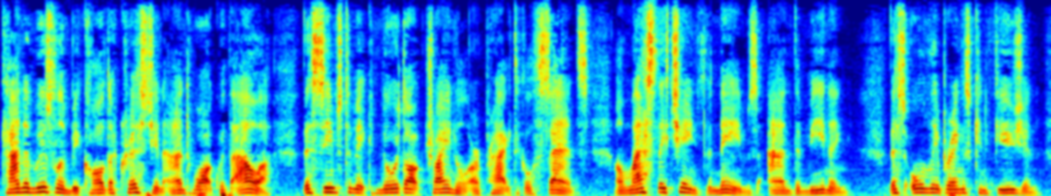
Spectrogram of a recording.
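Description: A man's voice: mid-range voice, moderate pace, fairly bright tone, breathy edge, lo-fi sound. A man giving scripted narration in a critical tone, reading out quotes.

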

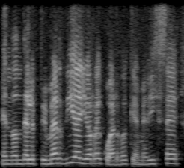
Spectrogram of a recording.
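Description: A woman with a Chilean accent, teaching an online class over a video call, talking quickly and chattily straight to the participants. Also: mid-range voice, steady tone, gravelly, a little mellow, dry recording, clean studio sound. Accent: Chilean Spanish. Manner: fast, chatty, addresses participants directly. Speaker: workshop instructor.

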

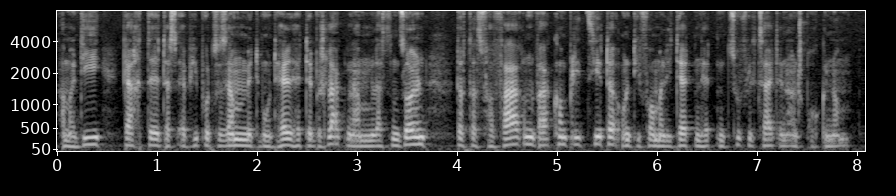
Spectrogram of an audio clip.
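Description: A man reading an audiobook in a measured, even narration with a husky voice. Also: mid-range voice. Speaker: audiobook reader.

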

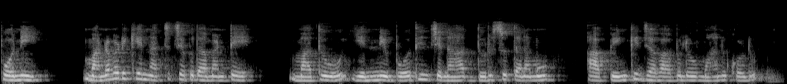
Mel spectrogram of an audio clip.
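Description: A woman from Andhra Pradesh, India, narrating a serialized audio novel at a steady, even pace. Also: medium pitch, a little slow. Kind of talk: storybook narration. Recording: dull lo-fi recording.

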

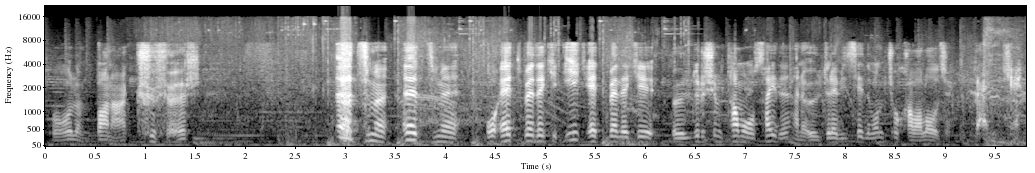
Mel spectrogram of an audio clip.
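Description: A man casually commenting while he plays a video game, loud and joking, scolding enemies, on a headset mic. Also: medium pitch. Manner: rowdy, swears at enemies, joking. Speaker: gameplay commentator. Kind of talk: casual let's play commentary. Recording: voice over game audio and music.

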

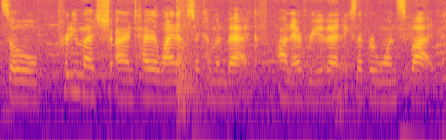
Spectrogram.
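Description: A woman's voice: medium pitch, flat delivery, fast, background noise. A young woman in her early twenties, a senior college gymnast, answering interview questions in an eager, upbeat way inside a large gym, filmed close to the camera. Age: early 20s. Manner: upbeat, eager, repeats "really". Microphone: camera close to face. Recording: gym chatter in background.

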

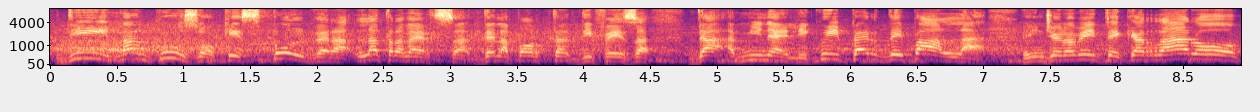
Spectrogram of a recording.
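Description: High-voiced male sports host over noise. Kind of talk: live match-highlights commentary and hosting. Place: TV studio. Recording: clear background noise behind voice.

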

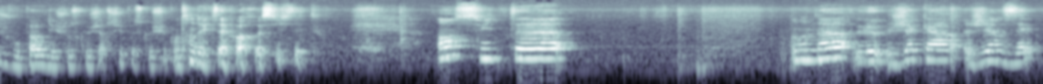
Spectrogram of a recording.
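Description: A woman in her thirties chatting casually about fabric she bought, pausing often with fillers and restarts. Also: mid-range voice, warm tone, far from the mic. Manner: hesitant, many fillers and restarts. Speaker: sewing vlogger. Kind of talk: casual chat showing fabric purchases. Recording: roomy sound, away from the mic.

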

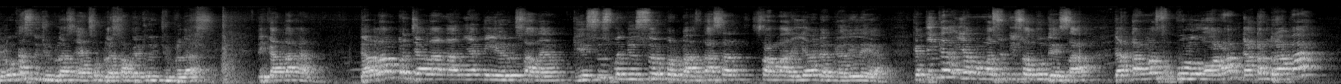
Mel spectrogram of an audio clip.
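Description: A man preaching to a congregation with a very high, animated voice, lively and conversational, often putting questions to the room. He is heard from some distance in a strongly echoing church hall. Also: moderate pace. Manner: animated, asks the congregation questions and leads group reading. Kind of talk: sermon mixing Indonesian and English. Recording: echoey hall, mic at a distance.

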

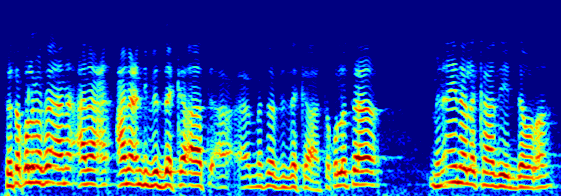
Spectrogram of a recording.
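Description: A high-pitched, rapid-fire voice comes through narrow, tinny audio. He is an Iraqi man with an Iraqi Arabic accent, answering as an academic interview guest and arguing through made-up dialogues.

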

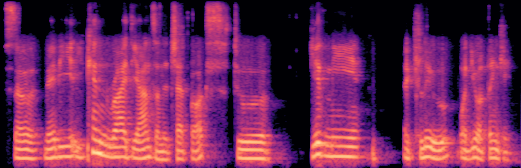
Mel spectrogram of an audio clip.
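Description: A man with a cold leads a trading webinar in English, which is not his first language, and he often halts to search for words. His voice sits in a middle pitch. The audio sounds dull and lo-fi, like webinar software. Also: slow pace. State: has a cold. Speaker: webinar presenter.

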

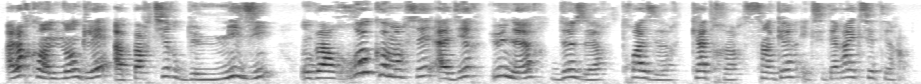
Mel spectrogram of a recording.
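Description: A woman teaching a lesson, patient and clear, slowly modeling English pronunciation. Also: high voice, animated. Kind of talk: explanatory lesson.

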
